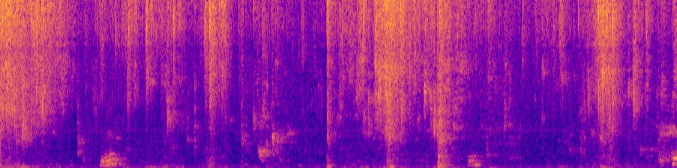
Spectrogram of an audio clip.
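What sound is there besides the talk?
water running while rinsing hair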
